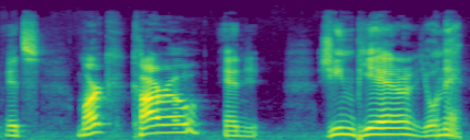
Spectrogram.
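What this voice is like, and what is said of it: Attempted French accent. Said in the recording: “That's my attempt at a French accent.”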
